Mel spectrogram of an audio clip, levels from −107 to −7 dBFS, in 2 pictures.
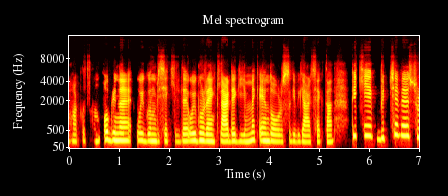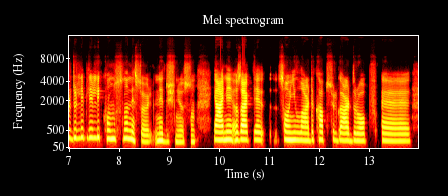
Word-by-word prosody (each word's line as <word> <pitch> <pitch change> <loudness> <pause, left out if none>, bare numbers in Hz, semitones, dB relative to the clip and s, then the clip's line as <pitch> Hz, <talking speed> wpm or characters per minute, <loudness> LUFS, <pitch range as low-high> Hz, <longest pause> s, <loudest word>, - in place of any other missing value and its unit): haklısın. 180 0 -12
O 225 -2 +2
güne 200 -1 +3
uygun 190 -2 -2
bir 180 - -8
şekilde, 180 0 -5
uygun 200 +1 +1
renklerde 180 0 +3
giyinmek 180 +3 -3
en 195 0 +1
doğrusu 175 0 -3
gibi 175 -1 -9
gerçekten. 170 0 -4 0.4
Peki 325 0 +1
bütçe 260 +9 -3
ve 330 0 +4
sürdürülebilirlik 275 -1 -3
konusunda 250 +1 0
ne 235 -4 +2
söy 175 -2 -4
ne 195 -2 +1
düşünüyorsun? 170 0 -5 0.4
Yani, 220 0 +6
özellikle, 220 0 +5
eee, 210 - -5 0.3
son 220 +3 +2
yıllarda 210 -1 +1
kapsül 215 -1 -1
gardırop, 200 -1 +1 0.3
eee, 190 -1 -1
200 Hz, 130 wpm, -24 LUFS, 180-220 Hz, 0.4 s, Yani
